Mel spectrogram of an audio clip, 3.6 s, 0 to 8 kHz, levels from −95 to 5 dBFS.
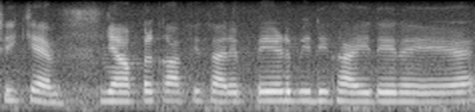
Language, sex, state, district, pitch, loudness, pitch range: Hindi, female, Haryana, Jhajjar, 205 Hz, -15 LUFS, 195-210 Hz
